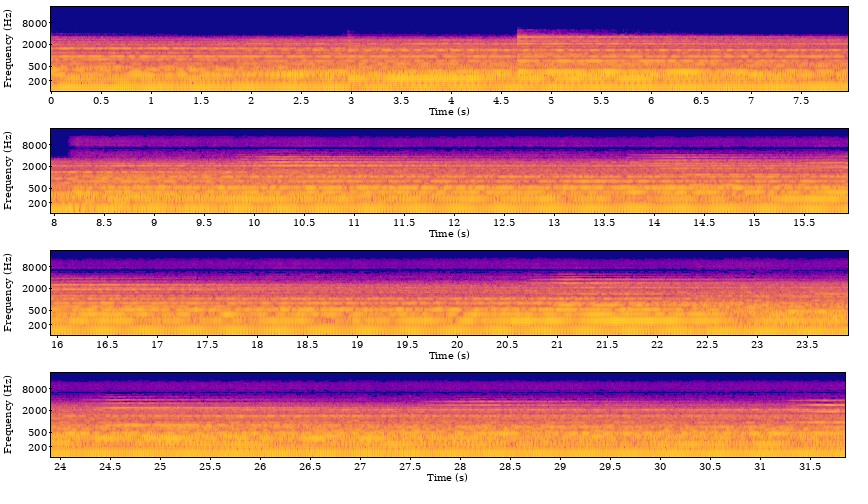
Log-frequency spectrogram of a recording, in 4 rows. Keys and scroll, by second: 8.8 space, 29.4 space.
